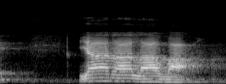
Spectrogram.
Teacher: या रा ला वा, इनके इनको अंतस्थ वर्ण भी कहते हैं। या रा ला वा इनका उच्चारण स्वर और व्यंजनों का मध्यवर्ती है और इनका उच्चारण करते समय वागेंद्रिय कुछ खुली रहती है। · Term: ईषत् विवृत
